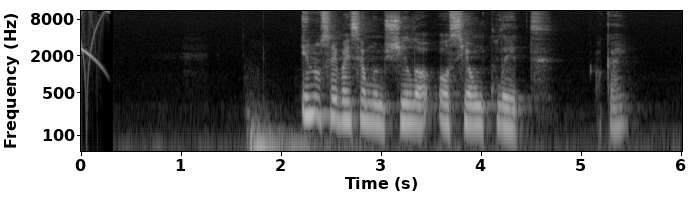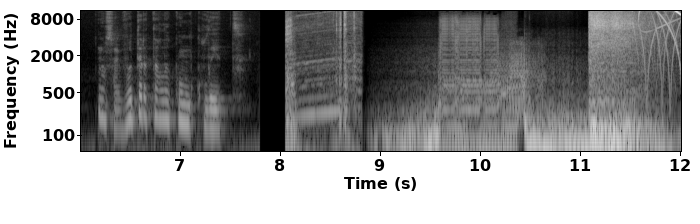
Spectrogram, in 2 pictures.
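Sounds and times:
fast rhythmic electronic build-up: 9.5s - 12.0s.

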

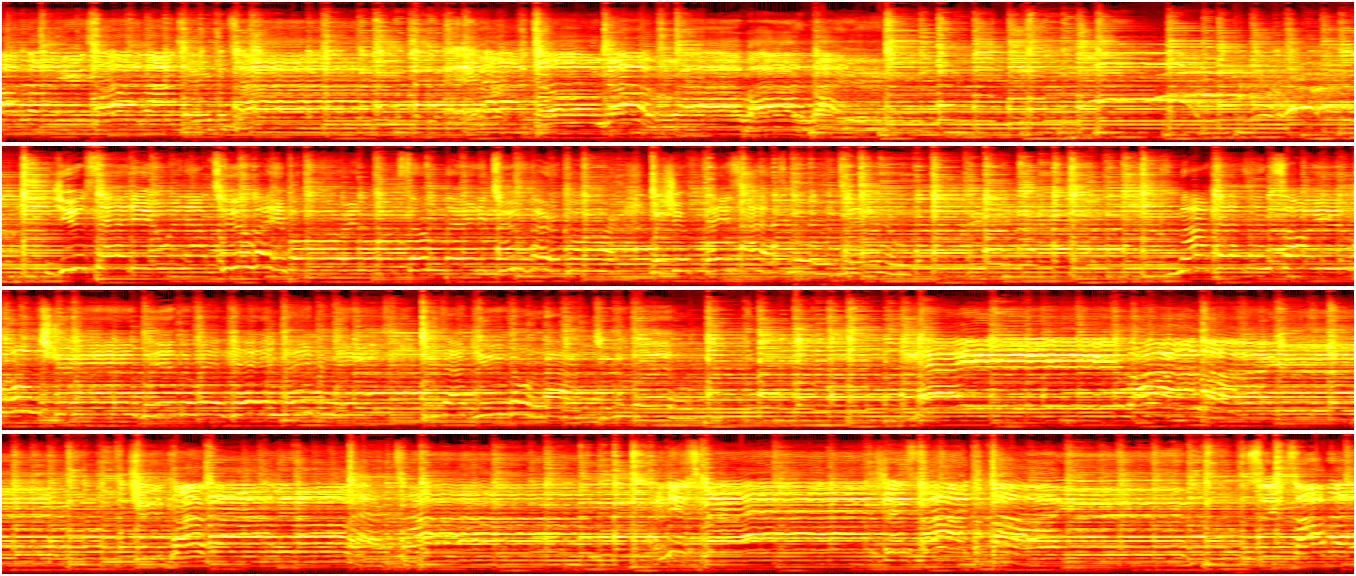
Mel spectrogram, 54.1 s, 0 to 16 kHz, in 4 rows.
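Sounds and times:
people singing: 0.0s - 23.8s, 25.0s - 35.0s, 35.8s - 54.0s
mandolin: 0.0s - 54.0s
strummed acoustic guitar: 0.0s - 54.0s
upright double bass: 0.0s - 54.0s.

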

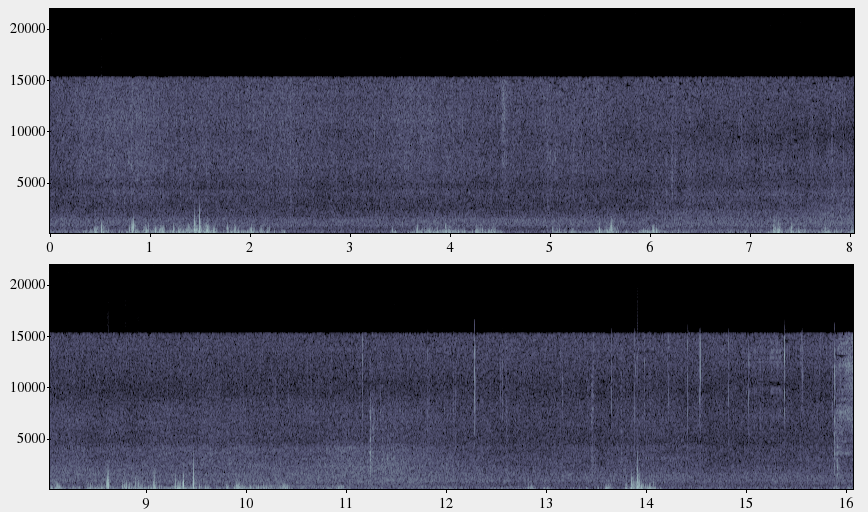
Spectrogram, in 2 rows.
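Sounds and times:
wind buffeting microphone: 0.0s - 2.4s, 3.4s - 16.0s.

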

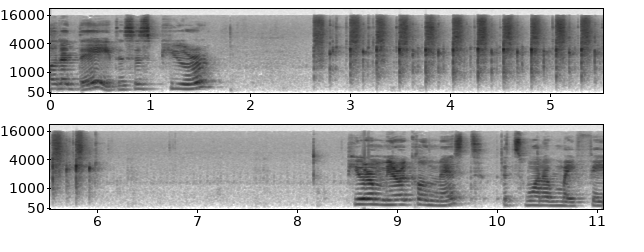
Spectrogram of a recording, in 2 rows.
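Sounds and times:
mist bottle spraying: 2.6s - 6.1s.

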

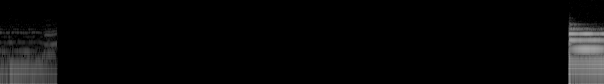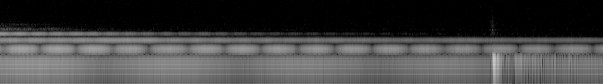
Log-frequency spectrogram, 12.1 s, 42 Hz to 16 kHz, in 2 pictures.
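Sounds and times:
singing bowl ringing: 5.7s - 12.0s.

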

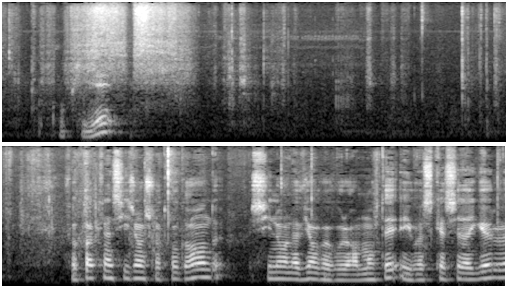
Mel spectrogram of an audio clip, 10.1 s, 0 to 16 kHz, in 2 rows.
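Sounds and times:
paper rustling and creasing: 0.0s - 10.0s.

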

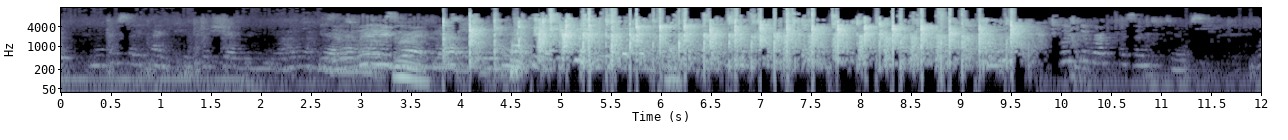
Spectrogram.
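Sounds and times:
audience applauding: 3.8s - 9.9s.

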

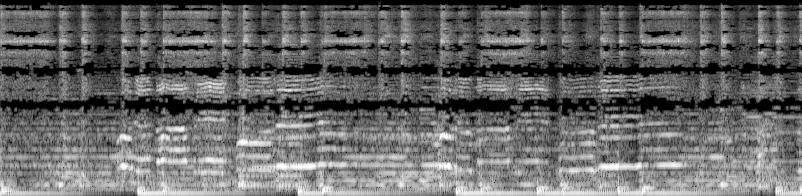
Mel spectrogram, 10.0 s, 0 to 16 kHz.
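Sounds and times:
strummed acoustic guitar: 0.0s - 10.0s
men singing together: 0.7s - 10.0s.

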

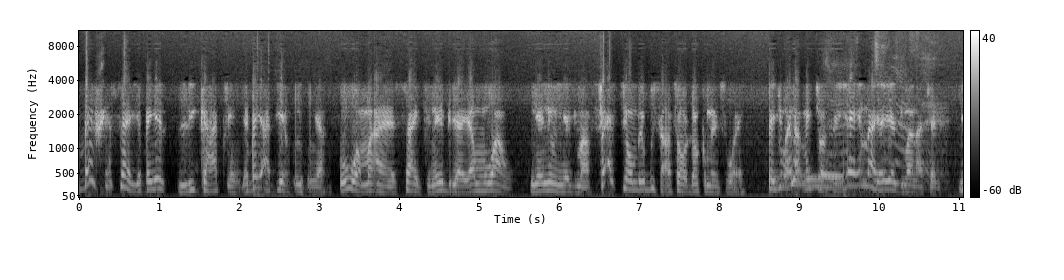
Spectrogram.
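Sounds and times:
person talking on radio: 8.8s - 10.9s.

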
